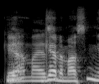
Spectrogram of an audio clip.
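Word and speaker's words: Geldermalsen: Weil wir waren, also man muss das so erklären, wir waren eingeladen von Napoleon in Geldermeisen, ist richtig ausgesprochen? – Geldermaßen, ja.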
